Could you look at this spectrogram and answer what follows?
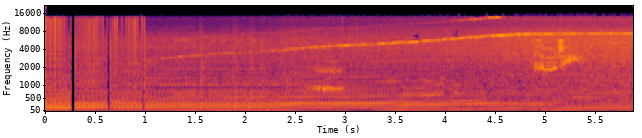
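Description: Turbocharged car engine on a roadside test run, a few sharp clicks then a long steady climbing rev with rising turbo whine, loud and close from inside the car.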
